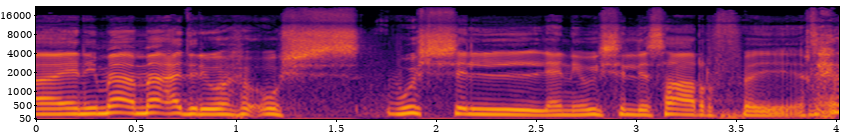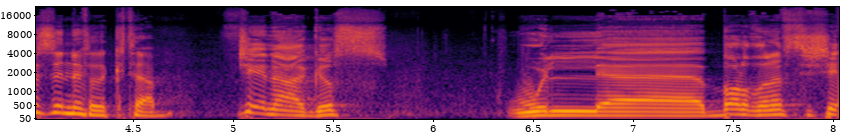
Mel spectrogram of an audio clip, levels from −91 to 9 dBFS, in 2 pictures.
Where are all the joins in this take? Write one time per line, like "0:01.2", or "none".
0:03.9
0:04.3
0:05.0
